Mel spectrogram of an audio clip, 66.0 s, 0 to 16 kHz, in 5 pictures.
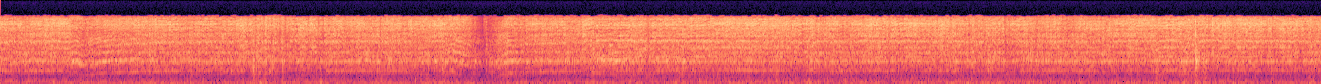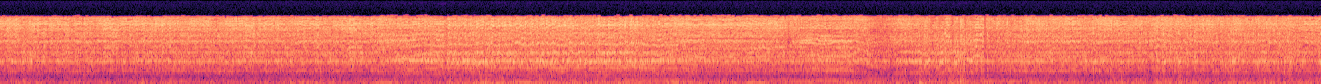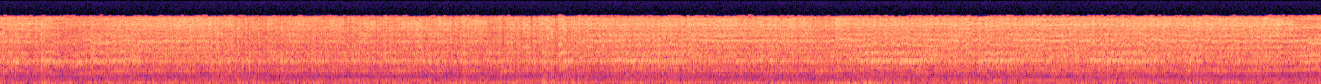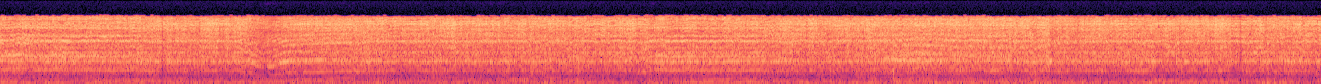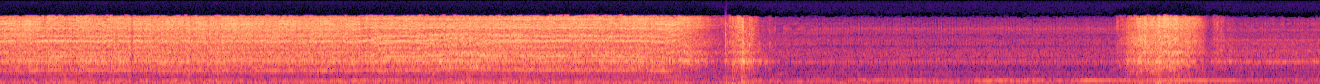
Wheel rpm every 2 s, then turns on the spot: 150, 160, 130, 160, 160, 160, 160, 160, 160, 160, 150, 140, 160, 150, 160, 160, 160, 160, 160, 160, 160, 140, 160, 160, 160, 160, 160, 160, 160, 140, 10, 10, 40.
60-62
